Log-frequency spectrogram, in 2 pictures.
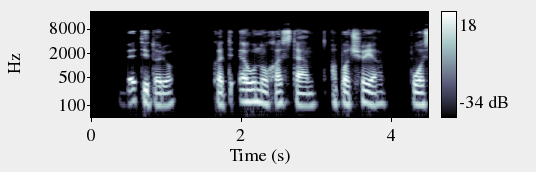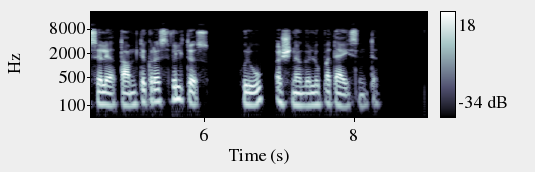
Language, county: Lithuanian, Vilnius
